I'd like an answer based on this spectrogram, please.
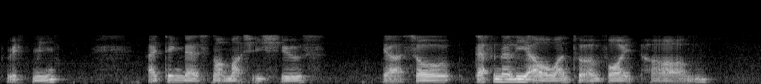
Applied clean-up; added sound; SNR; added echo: none; none; none; none.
